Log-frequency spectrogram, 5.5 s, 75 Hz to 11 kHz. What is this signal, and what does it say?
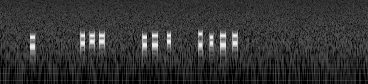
DTMF, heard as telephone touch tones, dialled by hand, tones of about 70 ms. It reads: 1 800 450 6758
